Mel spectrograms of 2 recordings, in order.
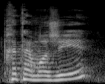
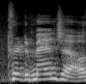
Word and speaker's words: Pret-à-Manger: Und eine Klassenkameradin von mir, damals hat das immer Pret-à-Manger ausgesprochen, anstatt Pret-à-Manger, weil das halt Französisch ist. Manger heißt ja Essen. – Yeah. – Auf Englisch ausgesprochen, das war immer.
